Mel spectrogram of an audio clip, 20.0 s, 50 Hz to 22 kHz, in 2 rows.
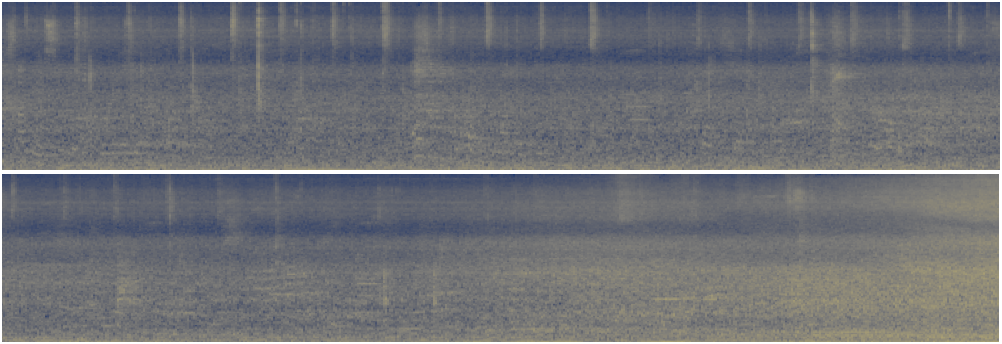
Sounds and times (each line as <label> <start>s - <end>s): Traffic Sound 13.8s - 19.9s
